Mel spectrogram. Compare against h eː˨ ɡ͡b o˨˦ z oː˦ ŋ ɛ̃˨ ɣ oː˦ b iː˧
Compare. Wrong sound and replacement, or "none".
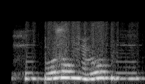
eː˨ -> iː˨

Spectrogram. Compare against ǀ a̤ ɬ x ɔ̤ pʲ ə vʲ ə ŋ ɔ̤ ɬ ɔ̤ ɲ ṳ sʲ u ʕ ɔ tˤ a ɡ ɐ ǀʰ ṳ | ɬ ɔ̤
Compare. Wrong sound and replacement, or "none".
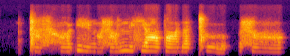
none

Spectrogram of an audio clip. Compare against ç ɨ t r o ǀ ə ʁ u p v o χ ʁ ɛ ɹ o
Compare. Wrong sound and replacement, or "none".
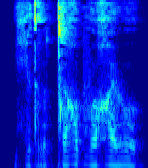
none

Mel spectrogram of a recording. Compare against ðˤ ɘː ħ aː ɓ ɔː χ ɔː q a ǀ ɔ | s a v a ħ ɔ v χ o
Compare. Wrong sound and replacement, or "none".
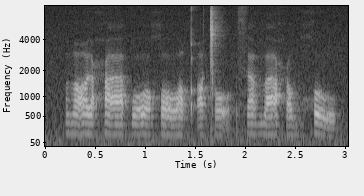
q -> qʼ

